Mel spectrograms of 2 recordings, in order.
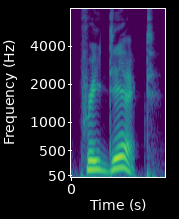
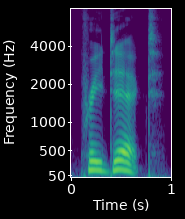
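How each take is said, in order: The two takes are said the same way.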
